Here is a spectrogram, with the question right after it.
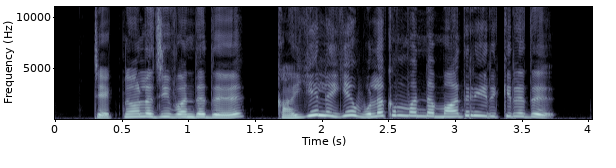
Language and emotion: Tamil, happy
